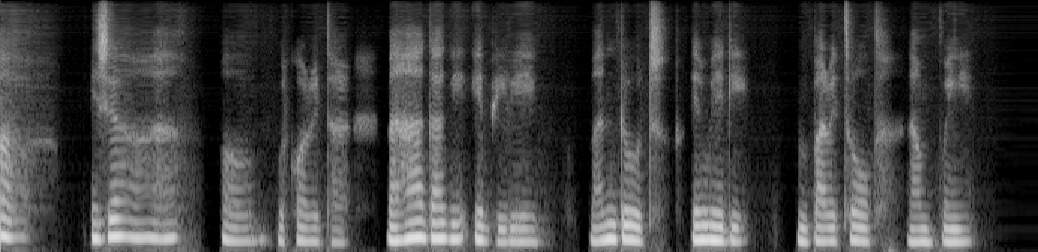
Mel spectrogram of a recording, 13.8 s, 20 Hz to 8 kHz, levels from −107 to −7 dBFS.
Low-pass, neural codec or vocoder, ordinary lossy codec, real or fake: none; codec, 16 kHz, about 1 kbps, DyCAST, with the encoder's durations; none; fake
